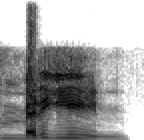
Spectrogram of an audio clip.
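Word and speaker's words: Medellín: the city of one of the countries, it's Medellin. Medellin. Oh, Medellin. yeah. Medellin. Medellin. Oh, yeah. Medellin. You can't. Instead of Medellin, it's Medellin.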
